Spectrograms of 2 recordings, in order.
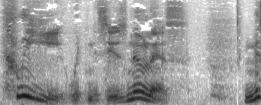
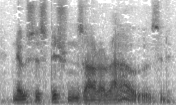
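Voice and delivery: normal talking voice

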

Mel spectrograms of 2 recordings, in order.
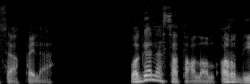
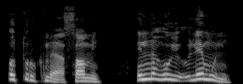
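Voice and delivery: high, pained plea, louder at the end; pleading; 11 semitones higher, 4 dB louder than usual. Acted. Princess begs her husband to release her wrist, high pained pleading. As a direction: beg him to let go of your wrist, it hurts. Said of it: "قالت في رجاء".

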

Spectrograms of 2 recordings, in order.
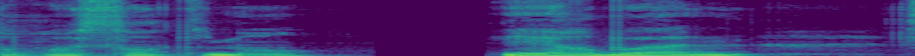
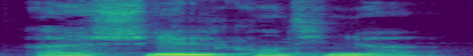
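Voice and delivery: ordinary delivery, nothing marked

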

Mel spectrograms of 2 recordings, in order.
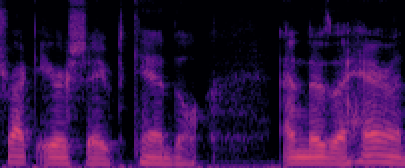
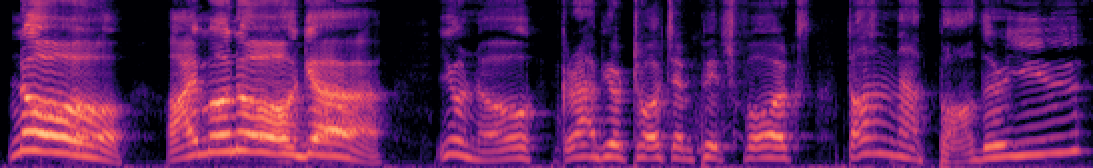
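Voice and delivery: ogre roar; 11 semitones higher, 20 dB louder, much slower than usual. Acted. Shrek roaring to scare Donkey.

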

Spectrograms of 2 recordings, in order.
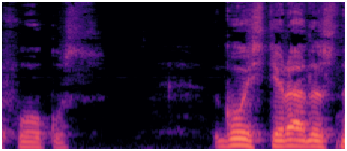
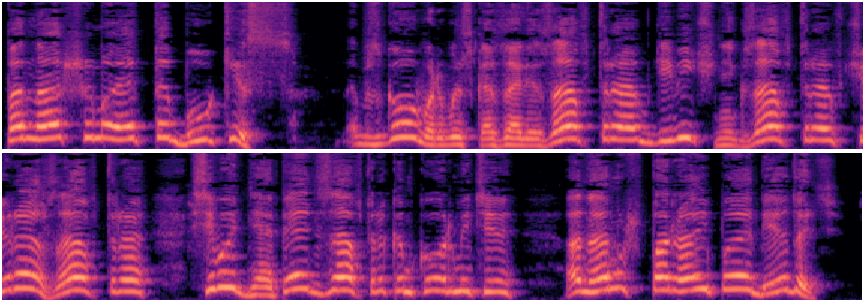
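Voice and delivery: a high, pinched voice, louder, needling the father-in-law; mocking groom; 11 semitones higher, 4 dB louder than usual. Groom taunting his stingy father-in-law, high and mocking. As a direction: jeer at him in a sing-song.

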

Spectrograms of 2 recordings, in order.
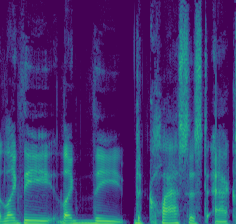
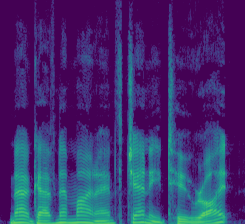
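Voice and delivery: exaggerated low-class British accent, pitched up; 4 semitones higher than usual. Imitating the girl correcting a stranger, played-up low-class British accent. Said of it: "low-class accent".

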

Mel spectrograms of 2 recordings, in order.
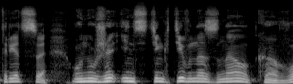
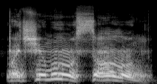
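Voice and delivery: anguished shout, much higher and louder; 11 semitones higher, 11 dB louder than usual. Acted. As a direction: cry out the name in despair. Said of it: "крикнул он".

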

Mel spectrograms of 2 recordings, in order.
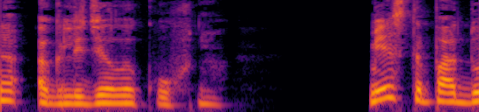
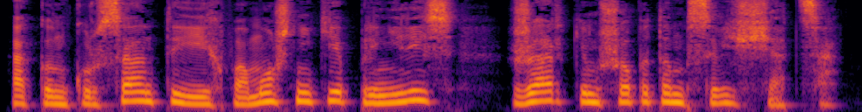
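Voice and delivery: ordinary delivery, nothing marked

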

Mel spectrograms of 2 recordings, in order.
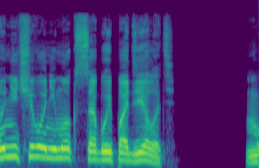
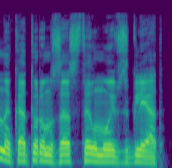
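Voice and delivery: plain reading voice

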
